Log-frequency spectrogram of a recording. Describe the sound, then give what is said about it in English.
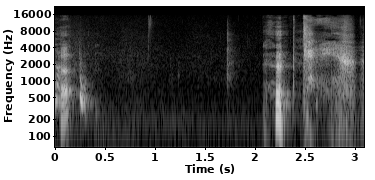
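After a short pause, someone who has stepped away from the microphone sneezes, a sharp intake followed by a breathy burst. A brief vocal sound comes at the very start. “Bless you.”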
